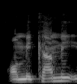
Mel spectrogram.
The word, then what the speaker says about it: Omikami: Omikami is spelled O-M-I-K-A-M-I.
